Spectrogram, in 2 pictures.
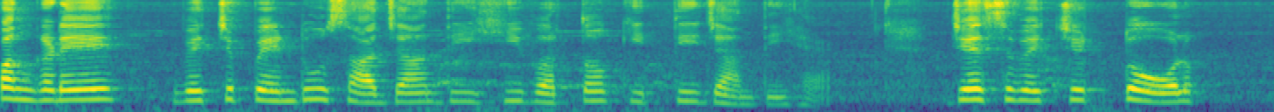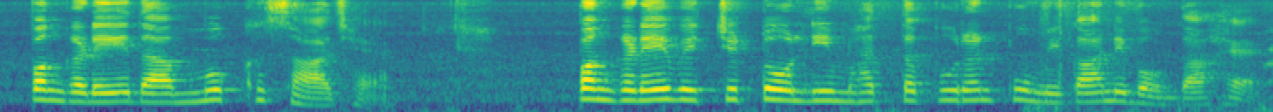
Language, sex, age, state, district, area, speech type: Punjabi, female, 30-45, Punjab, Barnala, rural, spontaneous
